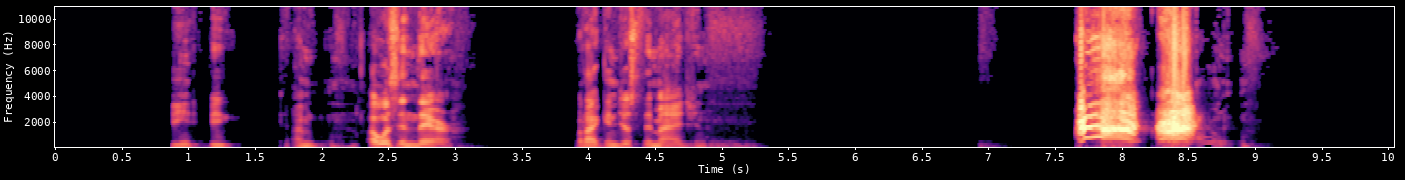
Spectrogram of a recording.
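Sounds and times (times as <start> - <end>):
speech: 0.9 - 3.1, 3.9 - 5.2
crow-like bird cawing: 7.7 - 8.7.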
